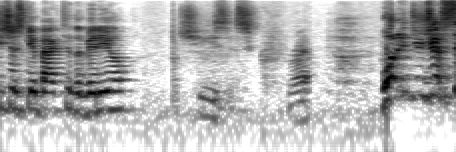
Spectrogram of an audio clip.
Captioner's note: gasps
